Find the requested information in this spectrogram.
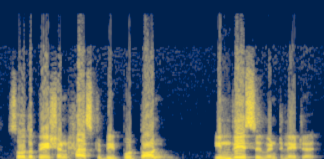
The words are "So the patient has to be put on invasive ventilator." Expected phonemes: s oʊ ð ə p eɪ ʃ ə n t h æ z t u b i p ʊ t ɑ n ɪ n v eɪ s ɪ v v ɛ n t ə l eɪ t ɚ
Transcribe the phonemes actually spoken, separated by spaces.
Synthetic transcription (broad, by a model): s oʊ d ə p eɪ ʃ ə n t h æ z t u b i p ʊ t ɑ n ɪ n v eɪ s ɪ v v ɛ n t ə l eɪ t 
